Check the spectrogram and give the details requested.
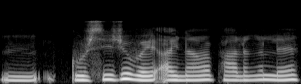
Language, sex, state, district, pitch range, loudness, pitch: Wancho, female, Arunachal Pradesh, Longding, 195-215 Hz, -14 LUFS, 205 Hz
